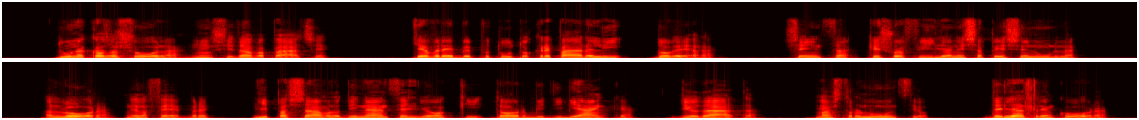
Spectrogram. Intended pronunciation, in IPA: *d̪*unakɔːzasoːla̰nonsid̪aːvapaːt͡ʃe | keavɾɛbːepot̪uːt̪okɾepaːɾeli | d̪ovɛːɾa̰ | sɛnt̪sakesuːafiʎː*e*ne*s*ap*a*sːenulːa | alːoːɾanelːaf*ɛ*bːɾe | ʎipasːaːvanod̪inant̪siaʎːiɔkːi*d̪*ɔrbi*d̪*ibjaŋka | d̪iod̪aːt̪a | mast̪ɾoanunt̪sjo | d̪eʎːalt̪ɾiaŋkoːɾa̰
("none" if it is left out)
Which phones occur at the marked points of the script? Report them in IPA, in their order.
d̪, a, s, e, ɛ, t̪, d̪

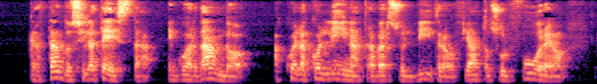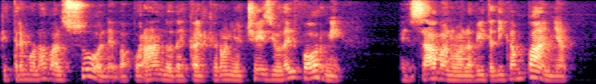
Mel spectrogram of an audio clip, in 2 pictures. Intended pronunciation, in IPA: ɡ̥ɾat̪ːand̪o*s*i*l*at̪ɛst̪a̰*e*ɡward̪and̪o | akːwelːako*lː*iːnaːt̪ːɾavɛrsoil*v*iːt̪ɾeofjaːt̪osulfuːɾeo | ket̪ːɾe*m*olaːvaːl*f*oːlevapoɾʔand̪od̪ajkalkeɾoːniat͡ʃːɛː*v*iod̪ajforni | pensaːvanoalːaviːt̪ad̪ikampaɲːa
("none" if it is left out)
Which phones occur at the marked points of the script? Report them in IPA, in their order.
s, l, e, lː, v, m, s, z

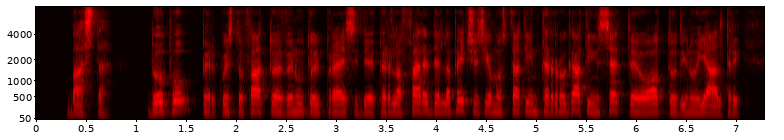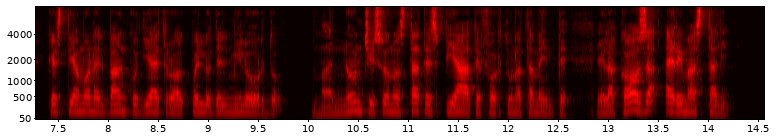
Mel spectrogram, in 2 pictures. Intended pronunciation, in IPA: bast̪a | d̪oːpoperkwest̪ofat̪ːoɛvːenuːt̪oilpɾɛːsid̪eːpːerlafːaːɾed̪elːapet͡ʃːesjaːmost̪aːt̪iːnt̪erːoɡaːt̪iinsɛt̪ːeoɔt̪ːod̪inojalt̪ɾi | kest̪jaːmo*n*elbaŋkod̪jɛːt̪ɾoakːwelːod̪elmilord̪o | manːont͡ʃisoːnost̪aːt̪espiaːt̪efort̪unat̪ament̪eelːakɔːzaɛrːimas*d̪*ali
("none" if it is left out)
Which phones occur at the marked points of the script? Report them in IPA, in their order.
n, t̪

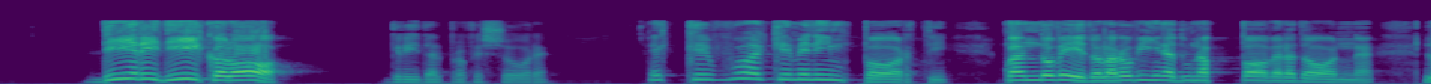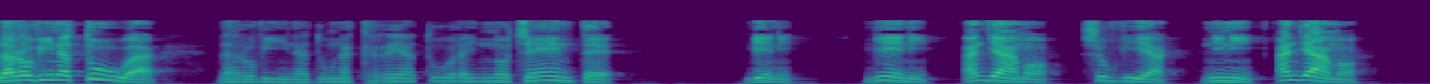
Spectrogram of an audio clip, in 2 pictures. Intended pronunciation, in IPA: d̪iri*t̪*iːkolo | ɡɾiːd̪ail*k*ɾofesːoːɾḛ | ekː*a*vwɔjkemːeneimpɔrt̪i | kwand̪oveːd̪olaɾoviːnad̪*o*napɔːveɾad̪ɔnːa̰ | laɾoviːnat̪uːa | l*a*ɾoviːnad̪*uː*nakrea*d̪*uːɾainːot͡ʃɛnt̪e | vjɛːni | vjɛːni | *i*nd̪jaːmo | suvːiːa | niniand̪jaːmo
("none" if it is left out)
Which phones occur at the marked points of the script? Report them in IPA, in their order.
d̪, p, e, u, a, u, t̪, a

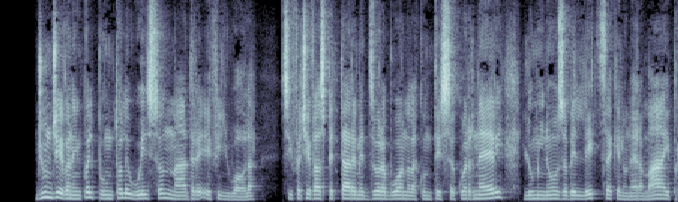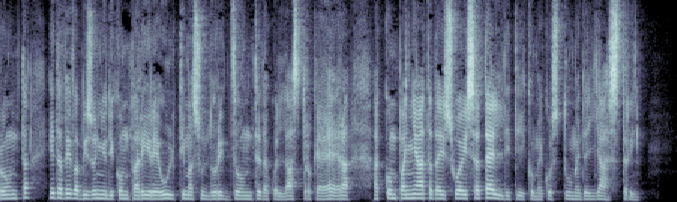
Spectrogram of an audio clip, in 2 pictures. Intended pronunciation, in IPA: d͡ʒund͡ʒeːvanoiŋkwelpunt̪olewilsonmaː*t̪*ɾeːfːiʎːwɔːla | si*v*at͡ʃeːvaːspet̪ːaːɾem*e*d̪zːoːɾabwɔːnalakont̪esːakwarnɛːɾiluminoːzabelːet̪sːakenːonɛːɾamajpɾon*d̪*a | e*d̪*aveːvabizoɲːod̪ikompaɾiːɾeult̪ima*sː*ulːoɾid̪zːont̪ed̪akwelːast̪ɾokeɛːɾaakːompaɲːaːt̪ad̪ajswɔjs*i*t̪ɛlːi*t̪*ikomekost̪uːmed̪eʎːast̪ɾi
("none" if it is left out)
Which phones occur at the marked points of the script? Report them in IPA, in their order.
d̪, f, e, t̪, d̪, s, a, t̪

